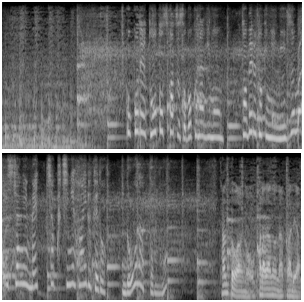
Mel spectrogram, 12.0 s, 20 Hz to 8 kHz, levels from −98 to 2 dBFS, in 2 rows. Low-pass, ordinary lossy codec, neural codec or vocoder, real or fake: 7.2 kHz; Opus, 32 kbps; codec, 16 kHz, 16 kbps, FreqCodec, larger model; fake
